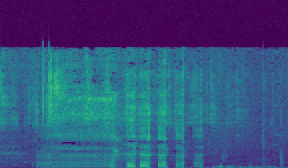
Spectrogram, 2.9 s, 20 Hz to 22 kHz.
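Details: Jack Russell Terrier family with 5-week-old puppies playing in a back yard: a drawn-out harmonic whine, then a quick run of about six sharp, falling yelps, ending in low grumbling growls.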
